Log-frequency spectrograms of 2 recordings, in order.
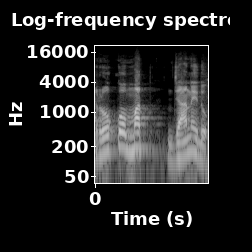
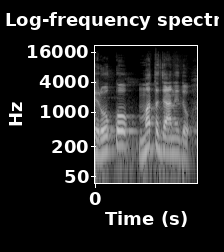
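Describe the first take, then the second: First: रोको मत run together, slow, then जाने दो; slowly group मत with रोको, break before जाने दो; pause after मत. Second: रोको, break, then मत जाने दो as one unit; an order to stop, split after रोको; pause after रोको. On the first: Teacher giving what the listener misheard, slow with pause after मत. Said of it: "आपको सुनाई दे रहा है". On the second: Teacher giving what the speaker meant, pause after रोको. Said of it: "अगर मैं कह रहा हूँ". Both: Shown as a demonstration.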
